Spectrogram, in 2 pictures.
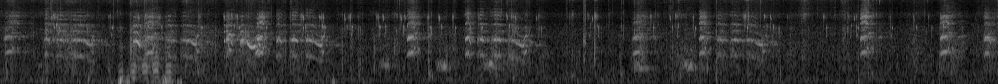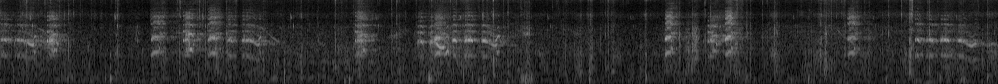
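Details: Goats on a farm bleating over and over, high, wavering, harmonic calls overlapping and following one another in quick succession, with brief pauses, across the whole stretch.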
